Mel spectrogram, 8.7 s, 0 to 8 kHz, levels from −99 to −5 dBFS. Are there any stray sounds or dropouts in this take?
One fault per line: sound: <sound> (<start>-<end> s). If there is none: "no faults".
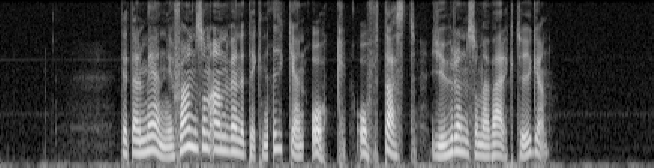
sound: dropout (3.6-3.6 s)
